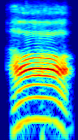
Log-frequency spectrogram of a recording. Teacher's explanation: یہ ہا حلق سے نہیں ہے. بس ہا سینے کی طرف سے ہلکا سا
